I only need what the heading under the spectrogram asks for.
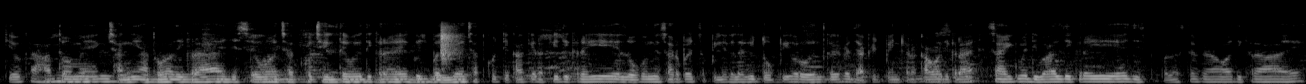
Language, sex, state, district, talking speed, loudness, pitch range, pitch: Hindi, male, Bihar, Jahanabad, 280 wpm, -31 LUFS, 115-125 Hz, 120 Hz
